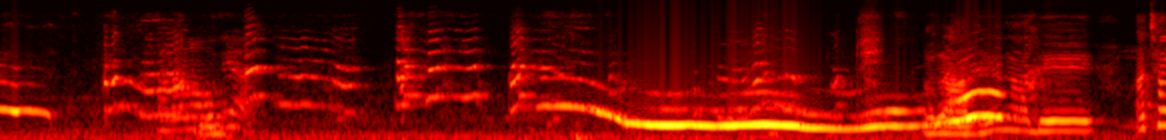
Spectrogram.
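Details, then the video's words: A pet husky named Oreo, asked to repeat "Radhe Radhe", breaks into a sliding, bending howl that dips and rises over several seconds, mixed with a person's encouraging voice and brief whines. "Oreo is saying Radhe Radhe"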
